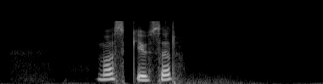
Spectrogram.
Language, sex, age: Swedish, female, 30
